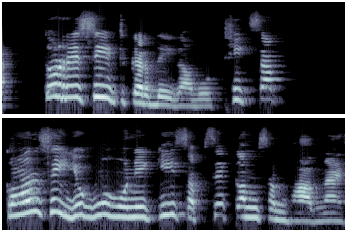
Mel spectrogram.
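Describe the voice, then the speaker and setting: A woman's voice: sits high, highs cut off. A woman teacher giving an exam-prep lecture, acting out short everyday dialogues as she explains. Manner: animated, acts out little dialogues.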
